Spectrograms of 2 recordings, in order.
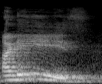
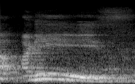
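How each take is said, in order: First: Said in the usual way. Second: अडेज drawn out slowly and louder; stretched out loud. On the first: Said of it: "क्या word था". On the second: Shown as a demonstration. Teacher stressing the key word for the class, slow and loud. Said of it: "क्योंकि word क्या था".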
